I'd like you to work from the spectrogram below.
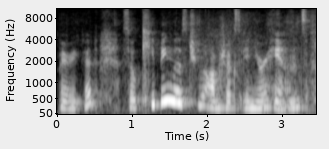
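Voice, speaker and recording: A soft-spoken woman playing a medical examiner in an ASMR roleplay, gently giving instructions and encouragement. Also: fairly high pitch, big pitch swings, normal speed.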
